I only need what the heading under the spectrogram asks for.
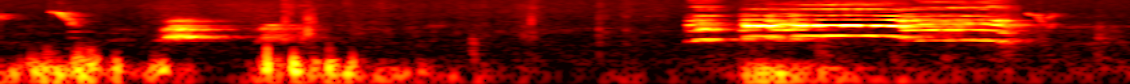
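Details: Pair of frizzle Pekin hens, blue mottled white, back to laying after a long moult: short clucking notes with thumps, then a longer rich harmonic call near the end.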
